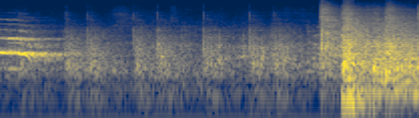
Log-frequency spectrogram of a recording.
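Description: Concert audience screaming, a high held scream fading out in the first half-second, then scattered knocks over quieter crowd noise. About three seconds in, loud music with a heavy drum beat starts suddenly.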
